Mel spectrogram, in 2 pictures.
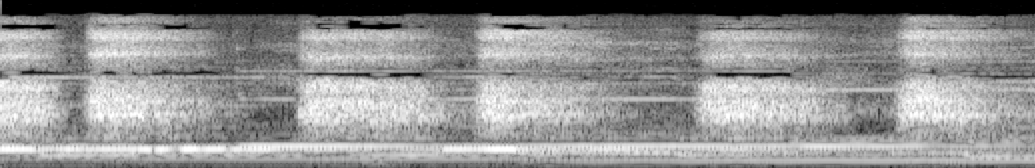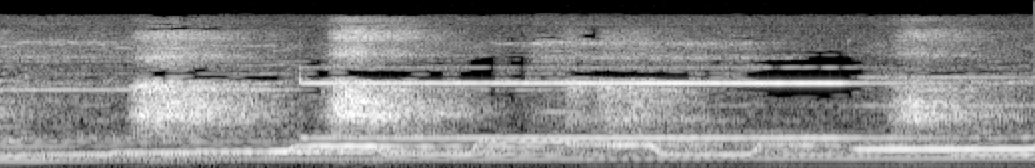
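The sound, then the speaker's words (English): Fast, full open-mouth breaths drawn up into the chest, like breathing while running, repeat in a quick, even rhythm of many strong airy gusts over a steady background tone. “Big inhales up into your chest. And I'll demo kind of like a much fuller breath, like you're running.”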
